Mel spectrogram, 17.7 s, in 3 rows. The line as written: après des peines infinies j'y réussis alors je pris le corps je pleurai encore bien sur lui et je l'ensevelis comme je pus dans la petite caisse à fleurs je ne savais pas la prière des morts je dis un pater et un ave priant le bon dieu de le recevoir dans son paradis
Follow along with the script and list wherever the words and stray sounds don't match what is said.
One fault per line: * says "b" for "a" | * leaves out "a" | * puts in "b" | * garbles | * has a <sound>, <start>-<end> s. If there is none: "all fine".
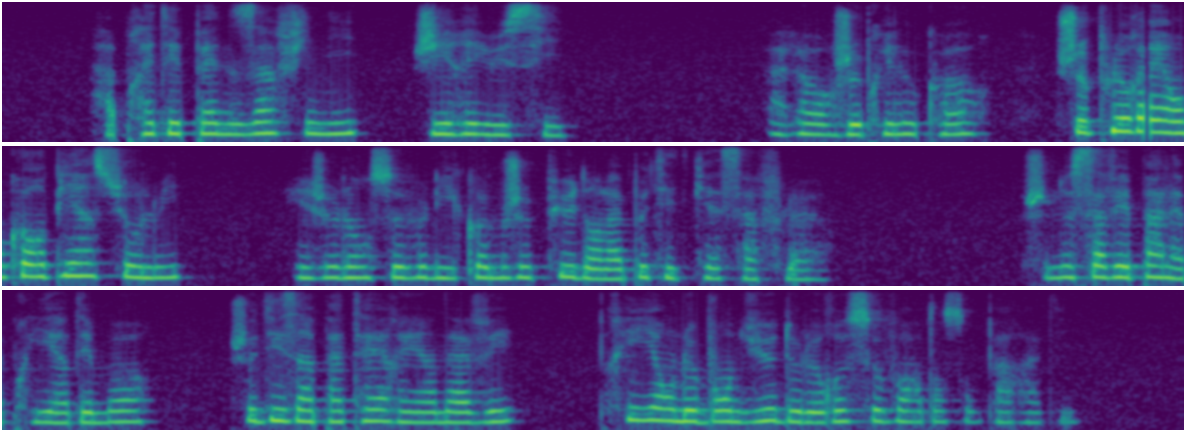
* has a dropout, 5.7-5.8 s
